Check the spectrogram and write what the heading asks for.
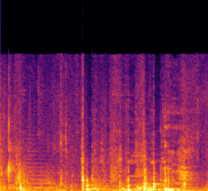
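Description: A few short knocks and clicks of objects being handled behind a bar.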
